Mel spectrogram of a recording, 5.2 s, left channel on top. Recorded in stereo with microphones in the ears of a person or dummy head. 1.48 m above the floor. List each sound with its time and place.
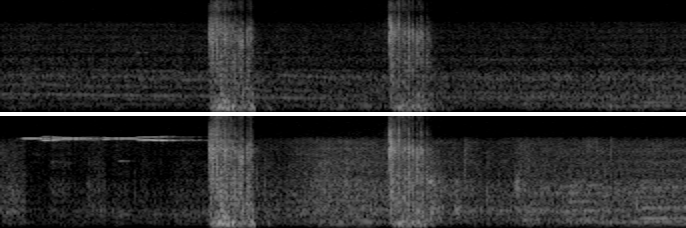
1.6 s tearing paper: 30° right (ahead or behind)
